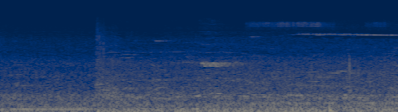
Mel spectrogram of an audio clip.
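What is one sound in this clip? Motorbikes drive past on a road.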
